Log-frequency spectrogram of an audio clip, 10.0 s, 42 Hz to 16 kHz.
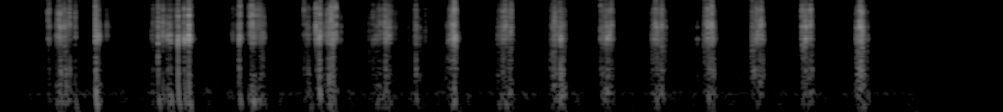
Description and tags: This is the sound of a 12" pepper grinder in use.
Recorded with a Schoeps MS mic setup onto a Sound Devices MixPre-6
dinner, grinder, canteen, pepper, salt, cafe, diner, food, plates, restaurant, eat, dish, eating, breakfast, plate, lunch, dining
